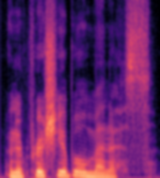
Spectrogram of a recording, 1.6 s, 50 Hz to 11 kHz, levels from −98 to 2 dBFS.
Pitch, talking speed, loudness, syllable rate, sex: 220 Hz, 115 wpm, -15 LUFS, 5.6 syllables/s, female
